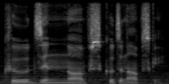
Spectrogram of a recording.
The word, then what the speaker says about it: Kudzanovsky: Kudzanovsky. Stress on the second syllable of.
